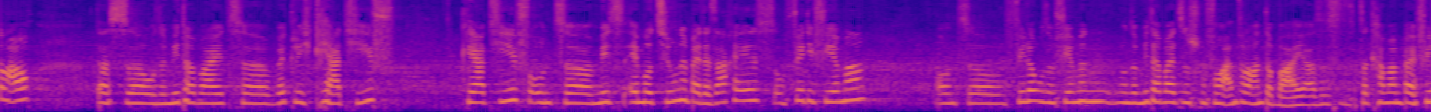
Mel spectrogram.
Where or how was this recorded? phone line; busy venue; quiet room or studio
busy venue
